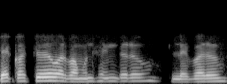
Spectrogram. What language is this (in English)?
Konkani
